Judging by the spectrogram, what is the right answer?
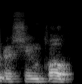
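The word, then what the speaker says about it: Nṛsiṁho: You should not sing Ito Nrsimha Parato Nrsimha. It is not like that. Okay. It is Ito Nrsimha Parato Nrsimho. So when Chaitanya Mahaprabhu is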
